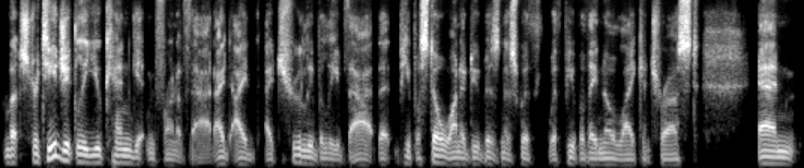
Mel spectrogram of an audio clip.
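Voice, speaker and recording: A man's voice: very deep voice, animated, fairly quick, slightly rough, dry recording, clean studio sound. An American man hosting a casual interview, his voice slightly scratchy as he is losing it. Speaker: podcast host.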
